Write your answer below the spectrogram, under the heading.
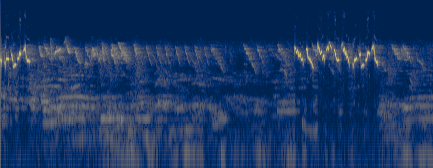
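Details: White-eye known as kecial lombok, recorded as tutoring song for cage birds: a short bright warble, a stretch of quieter rapid chatter, then a loud run of quick zigzag notes lasting nearly two seconds.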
